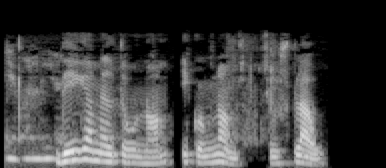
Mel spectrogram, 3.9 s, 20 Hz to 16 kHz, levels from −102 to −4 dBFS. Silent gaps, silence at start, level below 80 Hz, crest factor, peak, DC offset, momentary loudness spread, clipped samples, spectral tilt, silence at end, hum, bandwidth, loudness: 1.73-1.80 s; 0.05 s; -64 dBFS; 20 dB; -4 dBFS; under 0.1%; 11 LU; under 0.1%; -6 dB/octave; 0.65 s; none; 7.8 kHz; -24 LUFS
